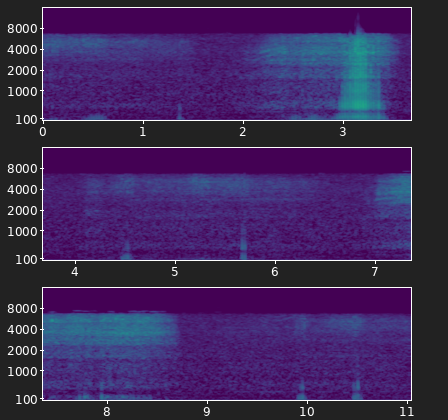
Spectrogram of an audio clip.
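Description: Loud, rasping snores on the breaths, with soft clicks and light room noise between them.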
